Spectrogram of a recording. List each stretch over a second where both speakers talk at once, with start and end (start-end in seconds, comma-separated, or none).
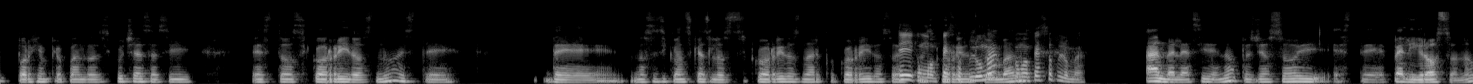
9.0-10.4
